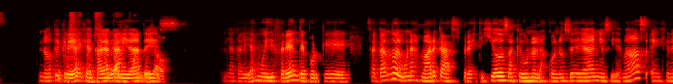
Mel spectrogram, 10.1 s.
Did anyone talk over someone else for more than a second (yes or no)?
yes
